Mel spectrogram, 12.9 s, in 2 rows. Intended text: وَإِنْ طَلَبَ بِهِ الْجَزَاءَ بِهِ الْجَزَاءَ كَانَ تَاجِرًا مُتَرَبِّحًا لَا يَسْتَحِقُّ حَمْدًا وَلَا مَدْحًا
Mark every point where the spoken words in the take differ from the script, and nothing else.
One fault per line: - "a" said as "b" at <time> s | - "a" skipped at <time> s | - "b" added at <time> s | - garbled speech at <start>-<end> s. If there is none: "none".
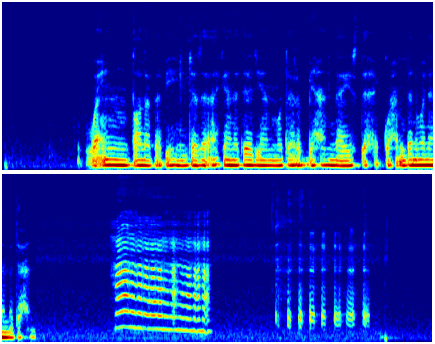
- "بِهِ الْجَزَاءَ" skipped at 3.2 s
